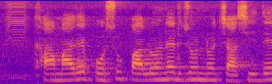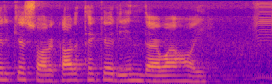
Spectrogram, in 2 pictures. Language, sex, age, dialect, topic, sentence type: Bengali, male, 25-30, Standard Colloquial, agriculture, statement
